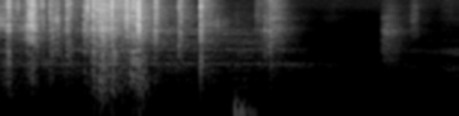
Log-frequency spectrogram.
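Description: Foil wrapper of a hockey card pack crinkling and rustling as the stack of cards is slid out, with a soft thump just after a second; it stops about a second and a half in.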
